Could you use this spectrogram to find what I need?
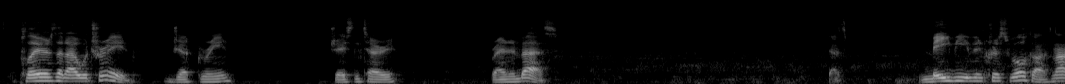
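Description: A young man speaks calmly in short bursts, close to the microphone.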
